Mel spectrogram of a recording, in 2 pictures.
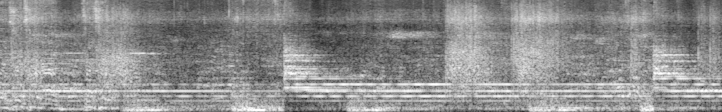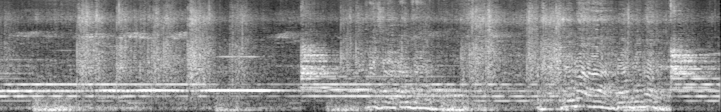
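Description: Ringing, bell-like metal tones, several notes sounding together, renewed by a strike every second or two, from the procession's bells and percussion.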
